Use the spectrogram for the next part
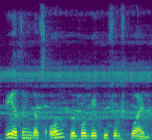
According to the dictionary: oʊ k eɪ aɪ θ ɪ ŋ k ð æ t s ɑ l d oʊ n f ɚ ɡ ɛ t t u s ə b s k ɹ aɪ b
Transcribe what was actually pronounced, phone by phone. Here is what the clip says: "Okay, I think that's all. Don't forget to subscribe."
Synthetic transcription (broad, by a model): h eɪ aɪ t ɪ ŋ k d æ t s ɑ l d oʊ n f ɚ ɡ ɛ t t u s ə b s k ɹ aɪ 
